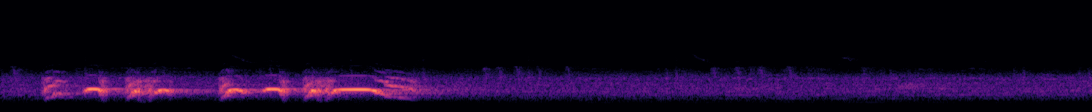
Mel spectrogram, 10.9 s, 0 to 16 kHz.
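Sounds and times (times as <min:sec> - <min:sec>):
barred owl hooting: 0:00.4 - 0:04.4.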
